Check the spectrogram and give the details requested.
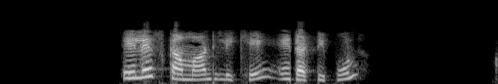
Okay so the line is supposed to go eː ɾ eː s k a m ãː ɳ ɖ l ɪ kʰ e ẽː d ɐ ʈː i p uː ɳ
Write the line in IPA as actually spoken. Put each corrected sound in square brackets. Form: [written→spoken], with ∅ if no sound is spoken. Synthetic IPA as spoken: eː [ɾ→l] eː s k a m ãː ɳ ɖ l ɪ kʰ e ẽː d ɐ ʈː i p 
